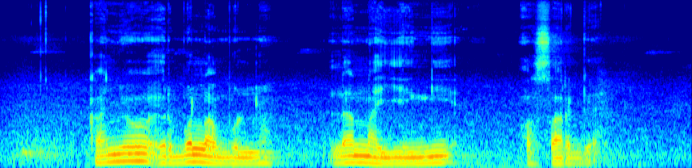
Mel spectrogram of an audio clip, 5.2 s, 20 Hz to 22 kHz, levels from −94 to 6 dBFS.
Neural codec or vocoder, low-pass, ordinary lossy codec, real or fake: none; none; none; real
